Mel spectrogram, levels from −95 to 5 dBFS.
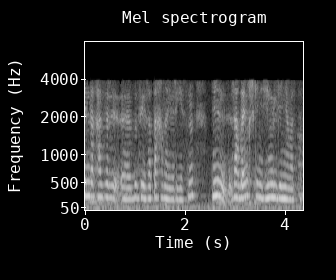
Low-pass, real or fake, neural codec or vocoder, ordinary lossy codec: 7.2 kHz; real; none; AAC, 16 kbps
